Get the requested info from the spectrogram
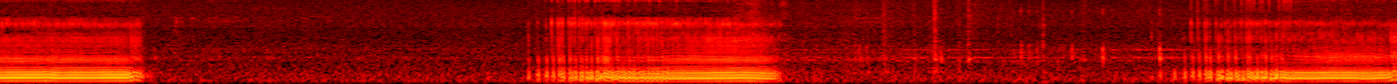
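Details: Basil Farrow, a pet Scottish Fold cat with folded ears, snoring loudly indoors: long, low, droning breaths with rich buzzy harmonics, three snores spaced about three seconds apart with quiet pauses between them.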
